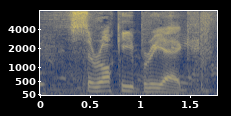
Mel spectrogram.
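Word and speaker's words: Široki Brijeg: Siroki Brijeg.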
